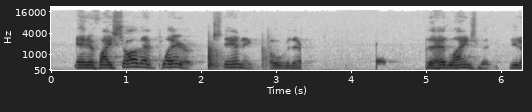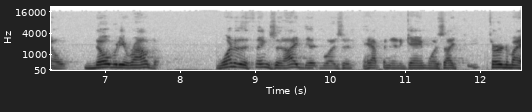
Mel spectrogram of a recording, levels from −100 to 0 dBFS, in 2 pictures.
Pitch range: 155-195 Hz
